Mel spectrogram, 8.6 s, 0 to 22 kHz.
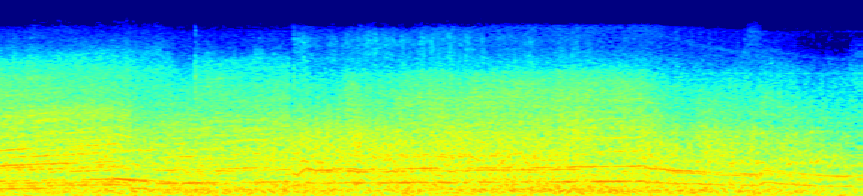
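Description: Ford GT40 race car engines in a racing video game, a continuous moderately quiet whine of several cars whose pitch rises and falls together as they accelerate and ease through corners.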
